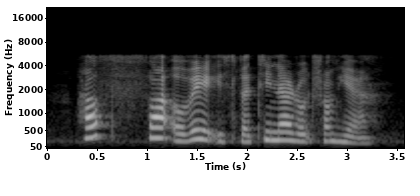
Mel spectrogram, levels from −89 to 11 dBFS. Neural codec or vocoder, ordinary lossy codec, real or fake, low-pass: none; none; real; 5.4 kHz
